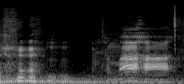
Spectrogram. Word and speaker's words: Tamaha: Tamaha, Oklahoma. Mm-hmm. It's almost like tomahawk. Tamaha is like more like Pacific pronunciation. Tamaha.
